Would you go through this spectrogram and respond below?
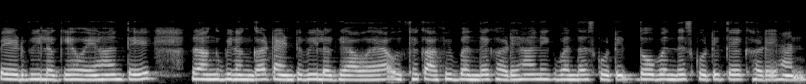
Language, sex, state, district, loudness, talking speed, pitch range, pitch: Punjabi, female, Chandigarh, Chandigarh, -11 LUFS, 195 wpm, 220-230 Hz, 225 Hz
